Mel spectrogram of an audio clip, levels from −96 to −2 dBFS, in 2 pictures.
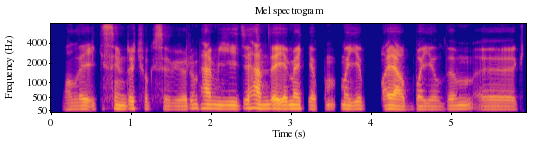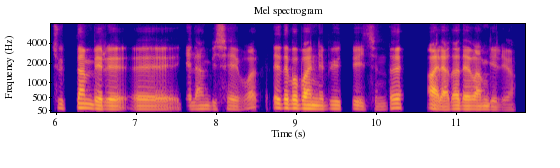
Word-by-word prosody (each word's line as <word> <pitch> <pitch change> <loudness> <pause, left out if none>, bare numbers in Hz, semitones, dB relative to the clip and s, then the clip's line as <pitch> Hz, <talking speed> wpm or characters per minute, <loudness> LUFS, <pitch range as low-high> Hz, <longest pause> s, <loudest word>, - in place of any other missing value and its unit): Vallahi 110 +2 -3
ikisini 115 +2 -2
de 125 - +2
çok 120 -3 -13
seviyorum, 105 +5 -6
hem 135 -2 +3
yiyici 120 +2 0
hem 135 -3 +5
de - - +7
yemek 125 0 +5
yap, 115 -2 -3
eee, - - -6 0.2
yapmaya 120 +1 -2 0.2
bayağı 110 -4 +4
bayıldığım, 105 +3 -5
ııı, 105 -1 -6
küçüklükten 145 +1 -1
beri, 110 -3 +3
eee, 110 -1 -3
gelen 115 +1 -7
bir 110 - -12
şey 105 -2 -5
var. - - -8 0.2
Evde 145 -1 +3
babaanne 125 -5 +4
büyüttüğü 125 0 -7
için 100 -2 -11
de 150 +1 +2 0.3
hâlâ 95 +1 +5
da 120 0 +3
devamı 110 -1 +2
geliyor. 85 -4 -11
115 Hz, 160 wpm, -24 LUFS, 105-125 Hz, 0.3 s, de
